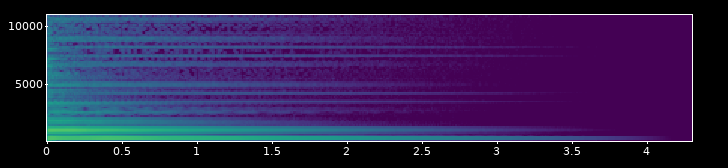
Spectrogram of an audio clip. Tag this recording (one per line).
acoustic
guitar
multisample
